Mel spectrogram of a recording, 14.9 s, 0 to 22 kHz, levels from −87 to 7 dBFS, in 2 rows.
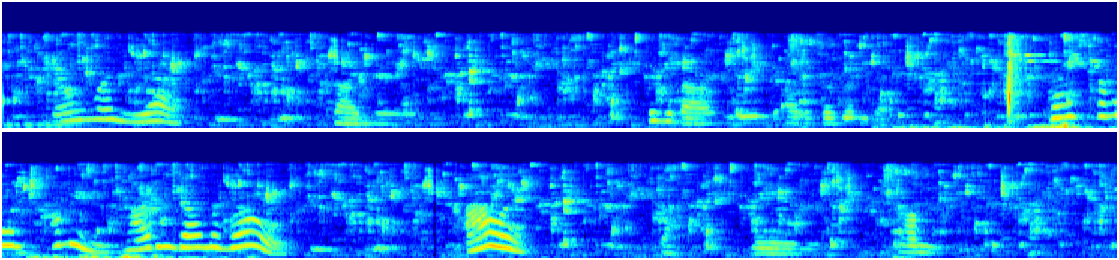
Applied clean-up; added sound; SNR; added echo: classical method log-MMSE.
